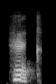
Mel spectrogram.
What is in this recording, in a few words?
"heck", Indian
